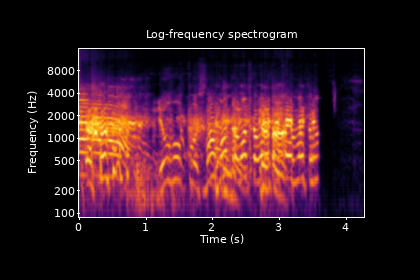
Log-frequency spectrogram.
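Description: A group of people's voices, talking and calling out, overlapping and excited. The voices stop about three and a half seconds in.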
